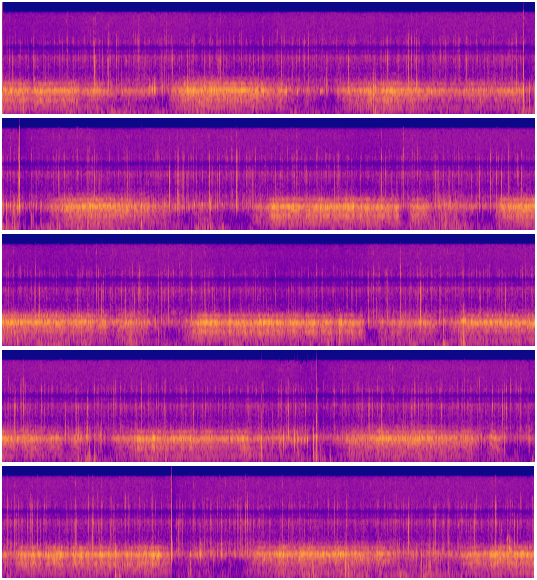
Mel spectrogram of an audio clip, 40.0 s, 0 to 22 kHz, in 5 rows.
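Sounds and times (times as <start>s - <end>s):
breathing through snorkel: 2.5s - 4.4s, 5.0s - 7.8s, 8.7s - 10.5s, 11.7s - 28.3s.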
